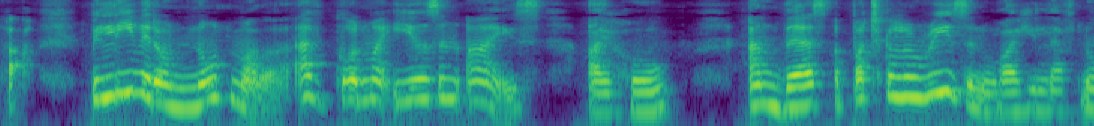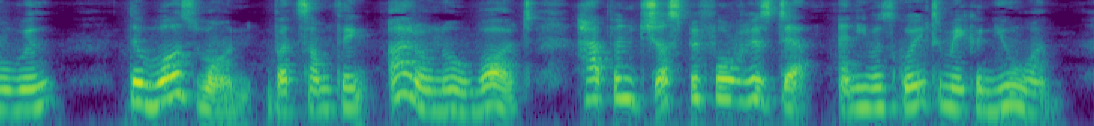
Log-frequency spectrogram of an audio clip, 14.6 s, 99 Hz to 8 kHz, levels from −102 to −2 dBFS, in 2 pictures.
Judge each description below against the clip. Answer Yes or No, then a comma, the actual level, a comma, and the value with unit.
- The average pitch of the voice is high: Yes, high, 215 Hz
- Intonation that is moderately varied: No, wide, 6.1 semitones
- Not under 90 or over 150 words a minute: No, average, 190 wpm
